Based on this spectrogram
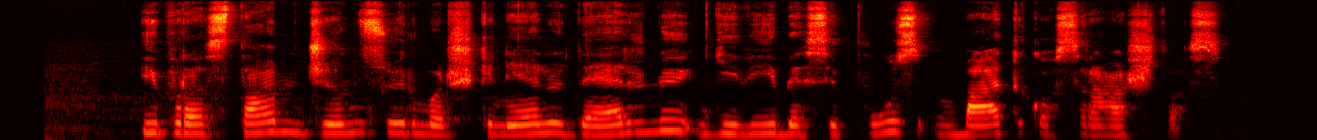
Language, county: Lithuanian, Šiauliai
